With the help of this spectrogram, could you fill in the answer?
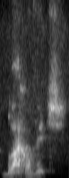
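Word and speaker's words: Błachowicz: It's about Alexander Gustafsson and Jan Blachowicz. Actually, we're gonna get some help on this pronunciation right here.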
